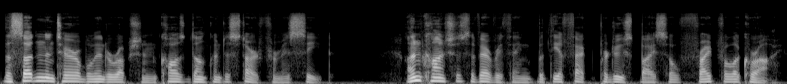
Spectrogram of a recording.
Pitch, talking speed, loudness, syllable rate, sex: 105 Hz, 185 wpm, -20 LUFS, 5.9 syllables/s, male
